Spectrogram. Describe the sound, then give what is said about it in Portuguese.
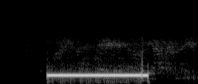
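A telephone disconnect tone sounds after a dropped call: one steady, mid-pitched electronic beep lasting about a second, starting and stopping abruptly. “Nossa, ligação caiu. Não acredito.”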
